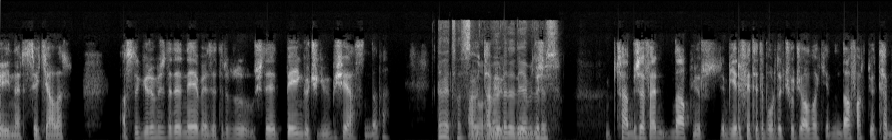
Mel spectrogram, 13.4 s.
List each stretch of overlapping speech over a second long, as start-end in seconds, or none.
7.0-8.4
